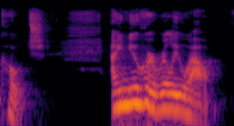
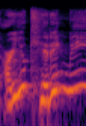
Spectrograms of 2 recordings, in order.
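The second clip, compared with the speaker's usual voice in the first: high, louder incredulous cry; disbelief; 4 dB louder, faster than usual. Retold or imitated. Singer reacting to the [name] compliment, high and incredulous. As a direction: squeal it in happy disbelief. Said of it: "And I'm like".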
